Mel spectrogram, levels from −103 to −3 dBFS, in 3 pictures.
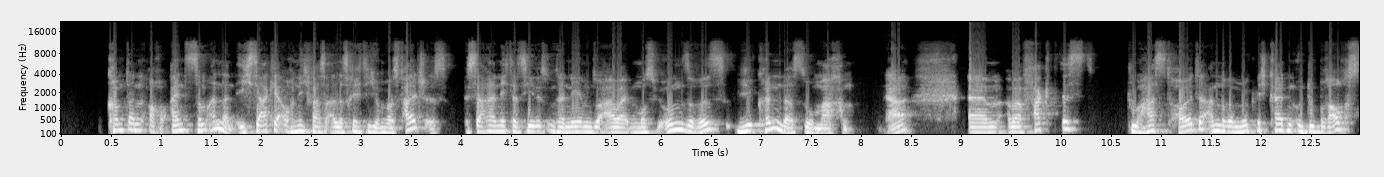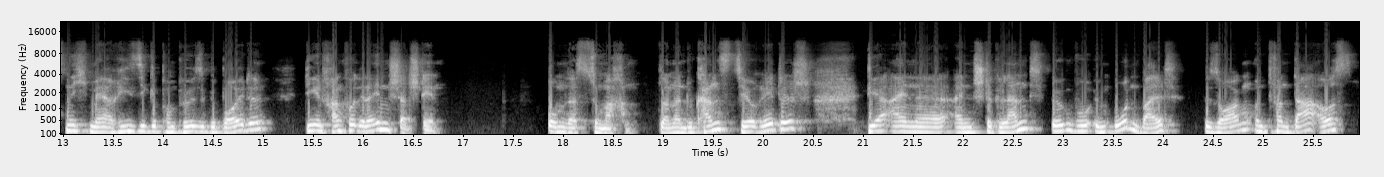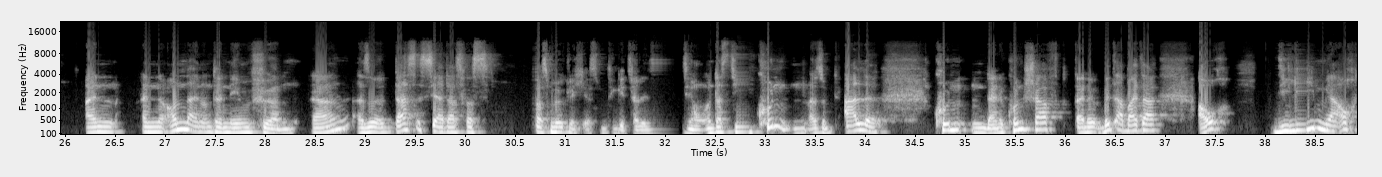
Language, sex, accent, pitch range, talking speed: German, male, German, 130-175 Hz, 170 wpm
